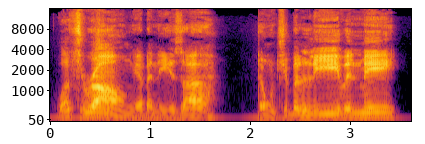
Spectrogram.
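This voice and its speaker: Slow, forceful, portentous ghost. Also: male voice, mid-range voice, expressive. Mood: solemn, challenging. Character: solemn male ghost of a dead business partner, accusing. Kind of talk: old-time radio drama acting.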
